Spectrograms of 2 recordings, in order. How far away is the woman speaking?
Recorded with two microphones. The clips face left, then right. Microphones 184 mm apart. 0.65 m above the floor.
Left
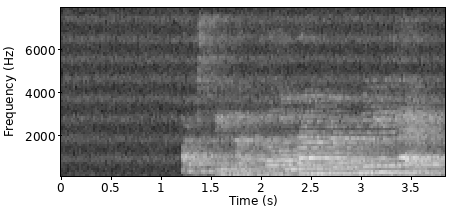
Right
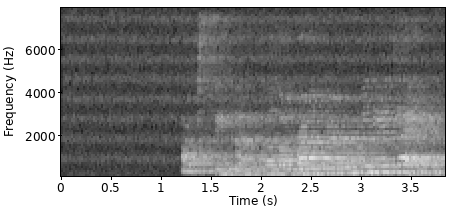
About 2 m.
